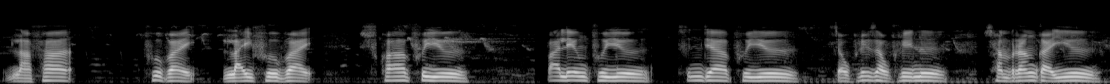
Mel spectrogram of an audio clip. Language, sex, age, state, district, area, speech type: Bodo, female, 60+, Assam, Baksa, rural, spontaneous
